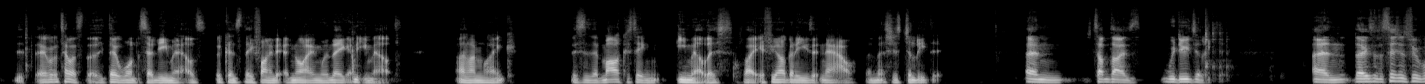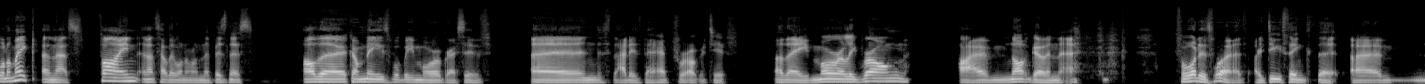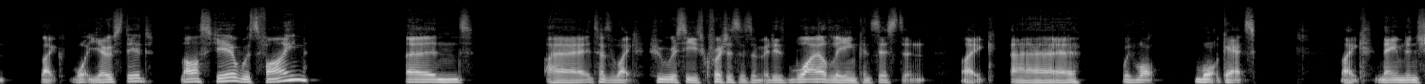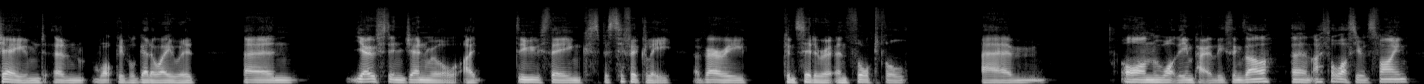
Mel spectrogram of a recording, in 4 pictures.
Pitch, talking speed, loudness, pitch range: 105 Hz, 175 wpm, -19 LUFS, 100-120 Hz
